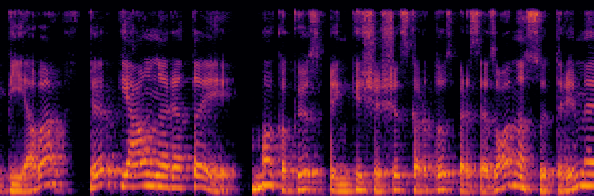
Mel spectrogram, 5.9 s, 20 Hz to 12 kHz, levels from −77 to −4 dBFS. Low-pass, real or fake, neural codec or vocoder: 9.9 kHz; real; none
